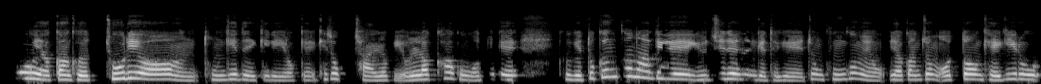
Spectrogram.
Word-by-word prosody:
어, 280 -2 +4
약간 215 0 +3
그 205 -1 +3
조리원 240 -8 +4
동기들끼리 210 -3 -3
이렇게 185 +1 -8
계속 255 0 -3
잘 190 -3 -3
이렇게 195 0 -5
연락하고 225 +1 0
어떻게 435 - -3 0.4
그게 215 -3 -1
또 275 +7 -4
끈끈하게 300 - +1
유지되는 230 +2 0
게 200 -2 -3
되게 185 -2 -6
좀 240 +1 -4
궁금해요. 230 -4 -4
약간 215 0 -1
좀 240 -1 0
어떤 210 +4 +2
계기로 225 +1 +1
225 Hz, 315 characters per minute, -19 LUFS, 205-255 Hz, 0.4 s, 어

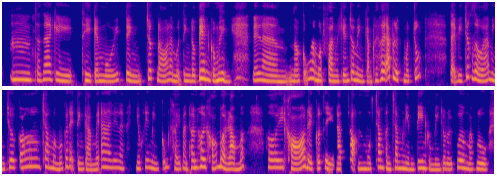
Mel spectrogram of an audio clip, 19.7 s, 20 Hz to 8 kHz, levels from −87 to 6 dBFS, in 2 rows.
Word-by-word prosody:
Ừm, 255 -3 +3
thật 245 -1 -4
ra 260 0 +2
kì 210 -5 0 0.2
thì 225 -2 +2
cái 200 - -1
mối 205 +2 -1
tình 200 -5 +1
trước 290 -1 -2
đó 205 -3 -1
là 240 +1 -1
mối 200 -3 -1
tình 215 -2 -1
đầu 205 0 0
tiên 275 +2 +7
của 210 - 0
mình 225 -4 +5 0.4
nên 235 +1 +1
là, 210 -4 +2
ừm, 190 +1 -2
nó 200 0 -1
cũng 290 - -3
là 300 - +3
một 225 -4 +2
phần 200 -3 +1
khiến 210 +2 -1
cho 265 - 0
mình 215 -5 +1
cảm 180 -1 -6
thấy 220 +2 -4
hơi 280 +3 +3
áp 335 +3 +2
lực 270 -7 +4
một 200 - -1
chút. 330 +5 -2 0.6
Tại - - 0
vì 205 +2 -3
trước 355 - -2
giờ, 265 -8 +3
á, 215 +3 -1
mình 230 -5 +1
chưa 260 +4 0
có 285 +3 -2
trong 270 -4 -2
một 230 - +1
mối 205 +2 -3
quan 290 - -3
hệ 275 -1 -4
tình 205 -2 -2
cảm 185 -2 -4
với 195 +1 -3
ai 270 -1 -2
nên 255 0 -4
là 235 -2 -3 0.2
nhiều 220 -2 -2
khi 265 +3 -7
mình 220 -4 -1
cũng 235 +4 -7
thấy 215 -6 -4
bản 220 -1 -5
thân 250 +2 0
hơi 280 +1 +3
khó 235 -5 -2
mở 275 -3 +3
lòng, 205 -1 +2
á, 255 - -1 0.4
hơi 260 -1 0
khó 210 +6 +5
để 245 -7 +2
có 225 +2 -3
thể 210 -7 0
đặt 205 0 -2
trọn 215 -5 +1
100% 225 +1 0
niềm 195 -3 0
tin 235 -1 +2
của 205 -3 -6
mình 185 0 -3
cho 210 - -5
đối 195 -1 -3
phương 255 -3 +3
mặc 195 -1 -4
dù 200 -3 +1
225 Hz, 255 wpm, -23 LUFS, 205-260 Hz, 0.6 s, tiên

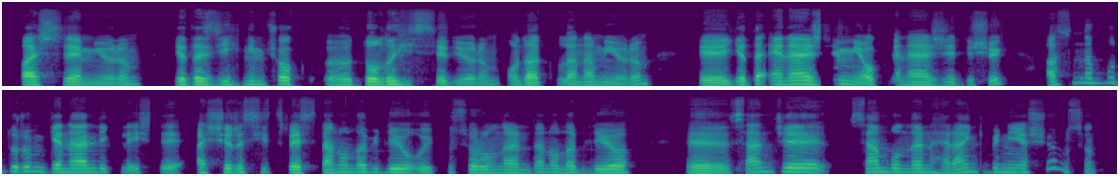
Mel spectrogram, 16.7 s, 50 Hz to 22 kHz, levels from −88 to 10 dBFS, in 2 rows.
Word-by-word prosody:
başlayamıyorum 135 0 +3 0.2
ya 135 0 +3
da 150 - +8
zihnim 145 +2 -3
çok, 155 0 +1 0.2
ııı, 125 -3 -2
dolu 140 +2 +7
hissediyorum, 115 -3 -3
odaklanamıyorum, 125 - -1 0.4
eee, 115 -1 +5
ya 145 -2 +1
da - - +5
enerjim 160 +1 +4
yok, 115 -3 +2
enerji 130 -1 -1
düşük. 180 - -3 0.3
Aslında 210 +8 -5
bu 235 -4 -11
durum 195 -1 -1
genellikle, 165 0 +2
işte, - - -5
aşırı 160 0 0
stresten 140 -2 0
olabiliyor, 165 -1 -1
uyku 125 +4 -7
sorunlarından 140 0 -3
olabiliyor. 150 -1 +1 0.4
Eee, 120 -1 +2
sence 175 +3 +2
sen 170 +2 -2
bunların 165 0 -2
herhangi 160 +6 -4
birini 170 -1 -5
yaşıyor 305 - -7
musun? 150 - -15
150 Hz, 125 wpm, -25 LUFS, 130-165 Hz, 0.4 s, da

